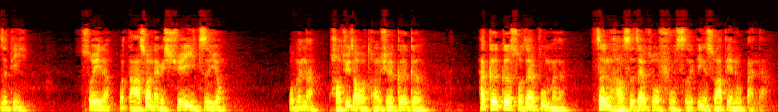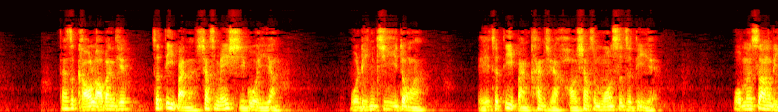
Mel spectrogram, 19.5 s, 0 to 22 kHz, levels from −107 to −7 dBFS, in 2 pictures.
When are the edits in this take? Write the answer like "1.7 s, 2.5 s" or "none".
10.2 s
